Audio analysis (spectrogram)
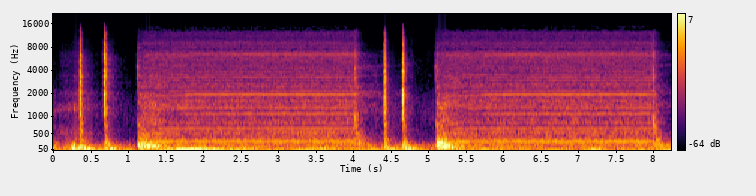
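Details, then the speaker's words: LS7 V8 S14 competition car after about 3 months sitting, ignition restored once the kill switch was turned on: two few-second runs of steady electric hum with a faint whine; fuel pumps priming evenly and healthy. "Fuel pumps still work. Alright, that all seems pretty tickety-boo, so happy with that."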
